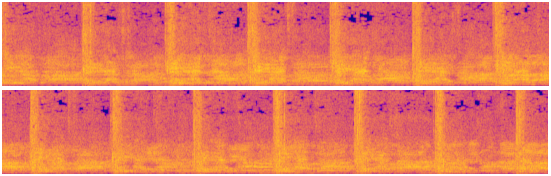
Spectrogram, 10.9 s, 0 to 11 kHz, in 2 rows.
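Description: A crowd of mourners doing matam, striking their chests with open hands in unison, a sharp slap about every 0.8 seconds, over the crowd's loud chanting voices.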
